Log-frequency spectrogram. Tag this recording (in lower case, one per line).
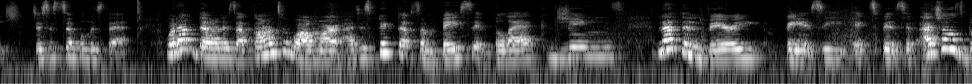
speech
